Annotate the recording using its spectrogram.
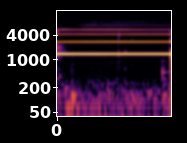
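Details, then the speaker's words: Steady high-pitched continuous tone from a corpuls3 defibrillator in AED mode with shock paddles and monitoring ECG, after rhythm analysis advises a shock and prompts delivery, on a training model. ">> Do not touch patient. Analyzing heart rhythm. >> Deliver shock."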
